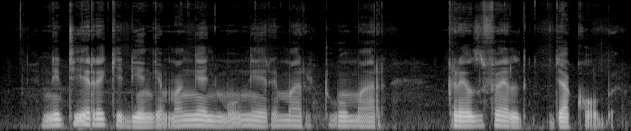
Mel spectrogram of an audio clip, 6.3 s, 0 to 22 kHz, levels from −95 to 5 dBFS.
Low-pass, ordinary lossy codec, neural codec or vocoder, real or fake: none; none; none; real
